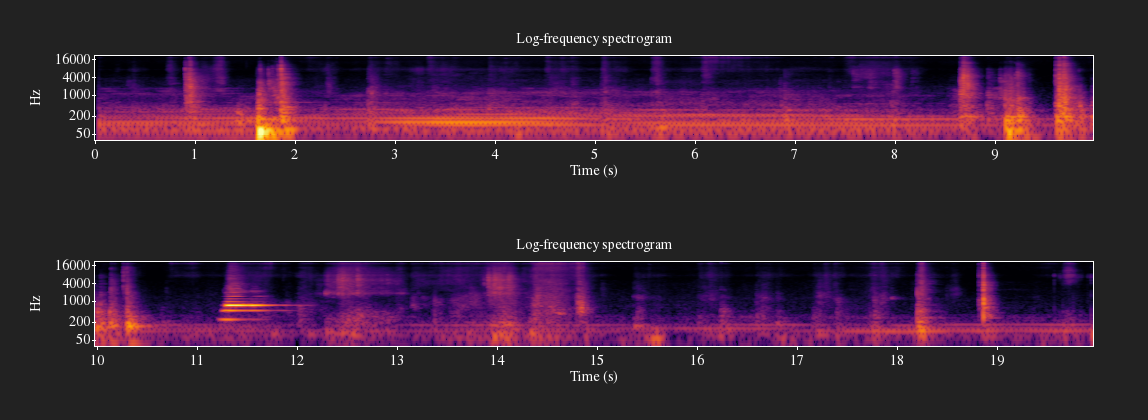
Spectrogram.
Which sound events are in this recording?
door, footsteps, window, light switch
